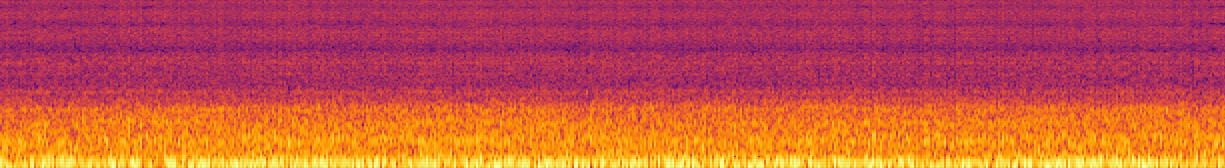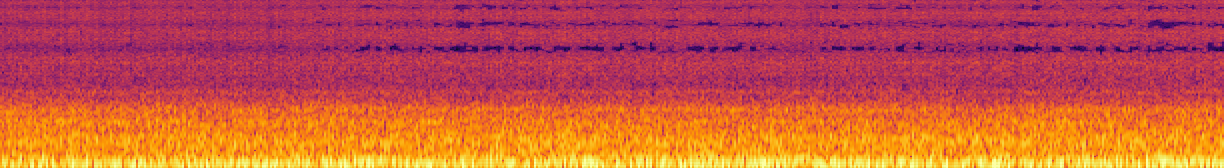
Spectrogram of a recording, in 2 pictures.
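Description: A jet engine rumbles low and steady.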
